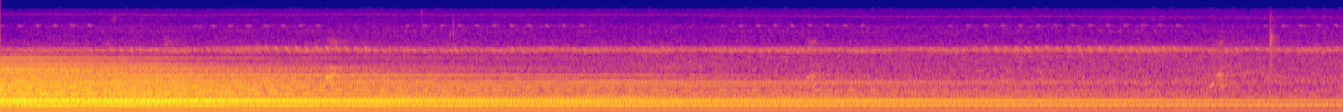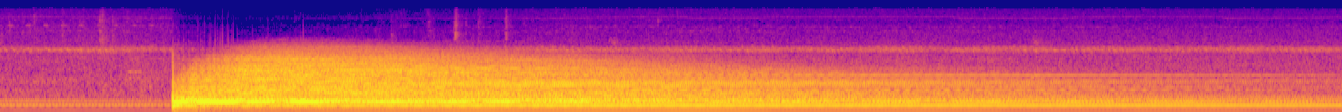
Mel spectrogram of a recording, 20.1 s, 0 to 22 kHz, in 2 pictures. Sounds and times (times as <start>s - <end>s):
Gong: 0.0s - 6.9s, 11.4s - 20.1s.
